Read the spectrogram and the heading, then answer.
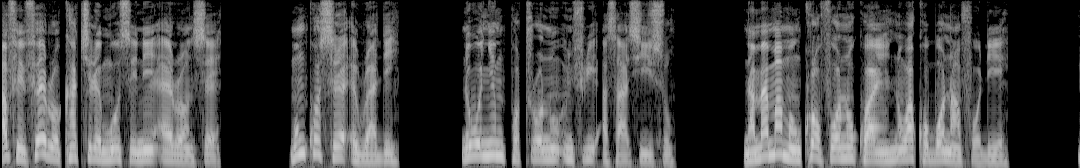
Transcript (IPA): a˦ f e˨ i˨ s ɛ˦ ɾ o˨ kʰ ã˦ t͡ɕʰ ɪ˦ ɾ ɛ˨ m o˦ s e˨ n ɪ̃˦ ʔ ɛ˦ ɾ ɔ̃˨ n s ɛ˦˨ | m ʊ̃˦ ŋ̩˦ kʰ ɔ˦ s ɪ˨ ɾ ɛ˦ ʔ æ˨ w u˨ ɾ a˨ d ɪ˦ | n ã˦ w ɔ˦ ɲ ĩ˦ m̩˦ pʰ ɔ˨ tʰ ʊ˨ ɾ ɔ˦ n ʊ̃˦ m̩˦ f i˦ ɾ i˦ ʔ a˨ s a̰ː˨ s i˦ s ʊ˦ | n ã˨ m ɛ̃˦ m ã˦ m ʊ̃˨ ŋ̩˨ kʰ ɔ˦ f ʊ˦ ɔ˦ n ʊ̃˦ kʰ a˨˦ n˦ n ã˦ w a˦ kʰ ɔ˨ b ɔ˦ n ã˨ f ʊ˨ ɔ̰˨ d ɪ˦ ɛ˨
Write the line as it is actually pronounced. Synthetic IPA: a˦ f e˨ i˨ f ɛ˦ ɾ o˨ kʰ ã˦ t͡ɕʰ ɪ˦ ɾ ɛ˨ m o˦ s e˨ n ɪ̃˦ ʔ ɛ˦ ɾ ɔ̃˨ n s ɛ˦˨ | m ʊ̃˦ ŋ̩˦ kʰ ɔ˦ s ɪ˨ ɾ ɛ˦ ʔ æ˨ w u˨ ɾ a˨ d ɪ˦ | n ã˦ w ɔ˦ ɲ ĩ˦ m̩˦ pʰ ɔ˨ tʰ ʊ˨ ɾ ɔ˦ n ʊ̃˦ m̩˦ f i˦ ɾ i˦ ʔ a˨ s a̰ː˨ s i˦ s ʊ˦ | n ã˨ m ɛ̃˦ m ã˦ m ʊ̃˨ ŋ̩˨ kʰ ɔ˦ f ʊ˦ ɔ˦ n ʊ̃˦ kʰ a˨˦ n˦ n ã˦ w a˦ kʰ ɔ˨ b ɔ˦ n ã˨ f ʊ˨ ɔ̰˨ d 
